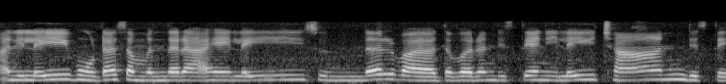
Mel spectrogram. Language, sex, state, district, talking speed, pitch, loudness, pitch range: Marathi, female, Maharashtra, Aurangabad, 115 wpm, 200 Hz, -16 LUFS, 190-215 Hz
